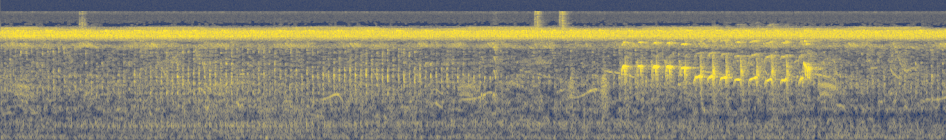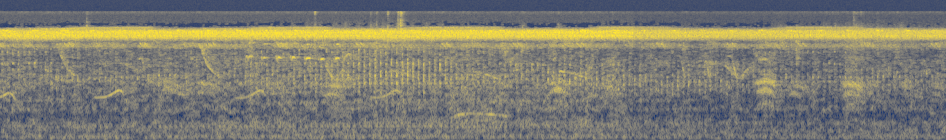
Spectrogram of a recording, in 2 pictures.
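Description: Faint steady hiss with birds calling: a quick run of about ten sharp repeated call notes lasting about two seconds, roughly a third of the way in, and scattered soft short chirps.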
